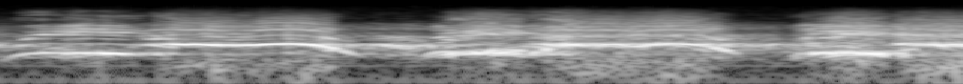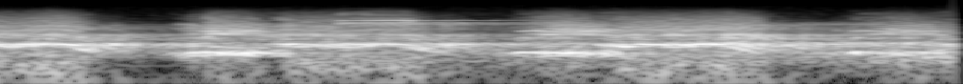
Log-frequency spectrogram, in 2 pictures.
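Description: A group of men chanting together in a steady rhythm: about six loud shouts, roughly one a second, each falling in pitch at the end.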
